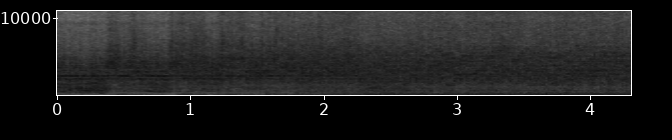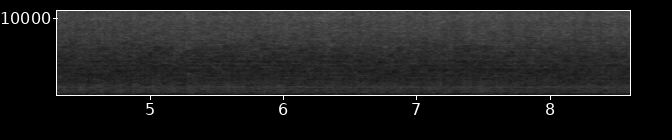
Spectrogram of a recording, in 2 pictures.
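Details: 1967 Pontiac Bonneville V8 abandoned on a farm, first start on a jump pack plus battery: loud, steady V8 rumble with hissy top end and no knocks or misses; normal running.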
